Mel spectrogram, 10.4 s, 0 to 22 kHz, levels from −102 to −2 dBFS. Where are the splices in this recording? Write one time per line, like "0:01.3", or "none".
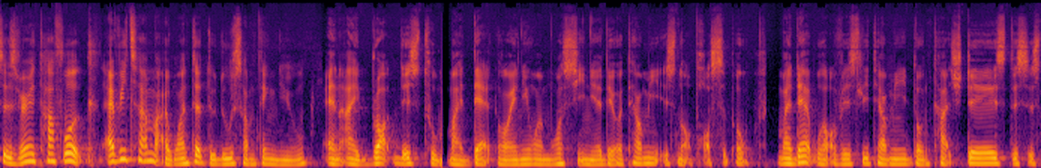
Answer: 0:00.9
0:03.1
0:04.4
0:07.6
